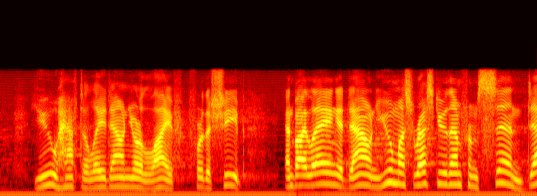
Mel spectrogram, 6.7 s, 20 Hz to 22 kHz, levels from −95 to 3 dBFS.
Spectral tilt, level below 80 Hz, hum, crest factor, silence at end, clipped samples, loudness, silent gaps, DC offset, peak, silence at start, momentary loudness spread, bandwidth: -4 dB/octave; -46 dBFS; none; 18 dB; 0 s; under 0.1%; -18 LUFS; none; under 0.1%; -2 dBFS; 0.2 s; 9 LU; 6.2 kHz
